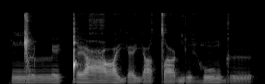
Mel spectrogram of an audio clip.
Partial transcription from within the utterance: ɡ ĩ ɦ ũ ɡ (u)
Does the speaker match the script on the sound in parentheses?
no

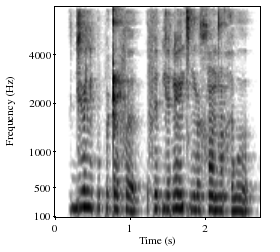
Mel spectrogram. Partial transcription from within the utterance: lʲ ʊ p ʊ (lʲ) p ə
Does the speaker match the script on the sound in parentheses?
no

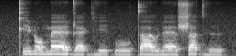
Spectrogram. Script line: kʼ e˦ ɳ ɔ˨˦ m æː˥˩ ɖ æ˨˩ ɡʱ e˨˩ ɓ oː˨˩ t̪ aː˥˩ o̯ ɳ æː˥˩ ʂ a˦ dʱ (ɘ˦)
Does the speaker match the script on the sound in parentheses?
no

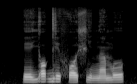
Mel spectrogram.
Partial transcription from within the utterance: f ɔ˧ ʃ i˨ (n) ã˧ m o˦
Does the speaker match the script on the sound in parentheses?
yes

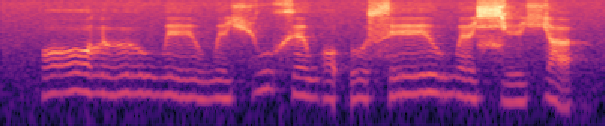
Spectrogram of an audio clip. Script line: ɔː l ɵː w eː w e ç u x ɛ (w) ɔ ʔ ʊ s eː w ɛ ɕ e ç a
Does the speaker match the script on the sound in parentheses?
yes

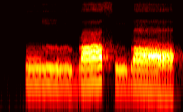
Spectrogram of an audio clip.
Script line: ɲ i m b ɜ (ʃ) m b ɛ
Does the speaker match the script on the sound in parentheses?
no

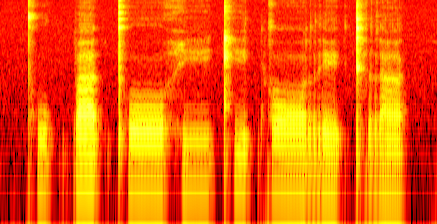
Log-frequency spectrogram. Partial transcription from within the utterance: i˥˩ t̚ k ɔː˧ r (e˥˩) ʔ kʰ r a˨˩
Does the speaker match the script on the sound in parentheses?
no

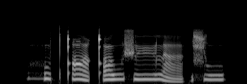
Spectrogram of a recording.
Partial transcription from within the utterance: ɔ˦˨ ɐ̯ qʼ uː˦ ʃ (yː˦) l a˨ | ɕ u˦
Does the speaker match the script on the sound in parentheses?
yes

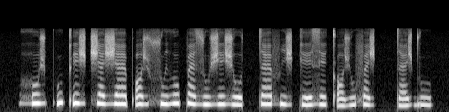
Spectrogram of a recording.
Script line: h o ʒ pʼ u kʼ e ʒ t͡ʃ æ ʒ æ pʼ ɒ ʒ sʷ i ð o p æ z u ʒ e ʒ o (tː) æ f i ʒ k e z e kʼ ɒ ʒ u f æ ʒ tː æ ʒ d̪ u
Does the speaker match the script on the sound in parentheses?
yes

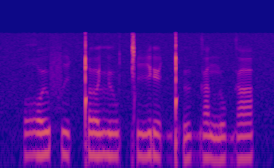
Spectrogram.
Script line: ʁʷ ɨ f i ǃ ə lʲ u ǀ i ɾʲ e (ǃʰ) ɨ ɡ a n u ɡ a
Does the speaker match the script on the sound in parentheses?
no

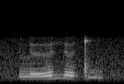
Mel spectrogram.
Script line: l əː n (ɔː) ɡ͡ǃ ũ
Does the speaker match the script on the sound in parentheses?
no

